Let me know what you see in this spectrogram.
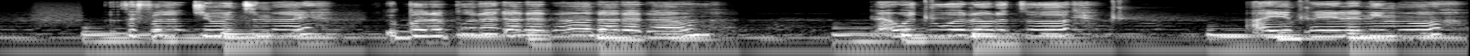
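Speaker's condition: No condition

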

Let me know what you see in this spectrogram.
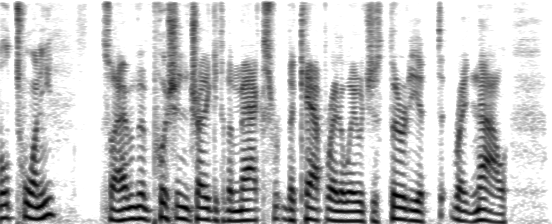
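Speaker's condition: Cleft palate; congenital cleft palate

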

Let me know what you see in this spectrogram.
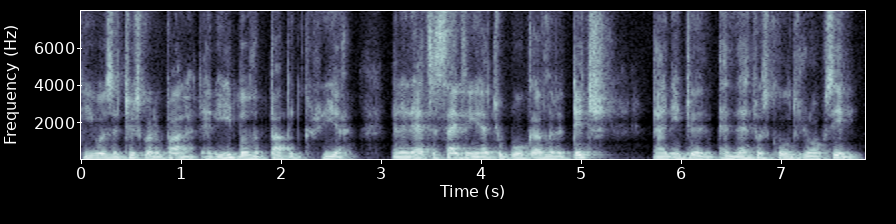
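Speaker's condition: No condition

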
